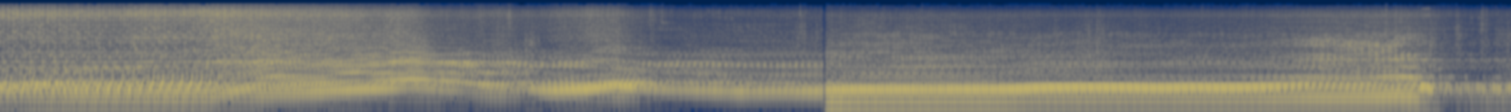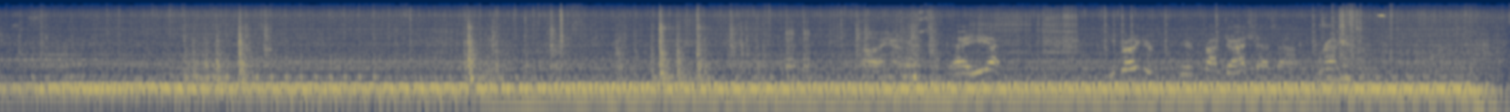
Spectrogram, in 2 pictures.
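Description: Off-road crawler engines working on a steep dirt climb: the engine revs up and down several times near the start, then pulls steadily under load. About halfway through the sound shifts to another rig's engine running steadily under load until the end.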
